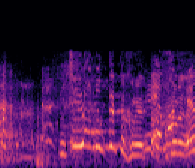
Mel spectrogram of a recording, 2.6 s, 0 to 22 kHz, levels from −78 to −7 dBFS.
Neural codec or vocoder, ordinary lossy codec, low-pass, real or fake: codec, 16 kHz, 8 kbps, FunCodec, trained on Chinese and English, 25 frames a second; none; 7.2 kHz; fake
